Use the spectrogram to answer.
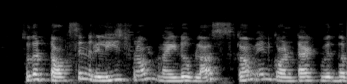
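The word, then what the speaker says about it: cnidoblasts: सो इट has tentacles which with syndoblasts, sorry, not syndoblasts, nidoblasts. Okay, C is silent over here, right?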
